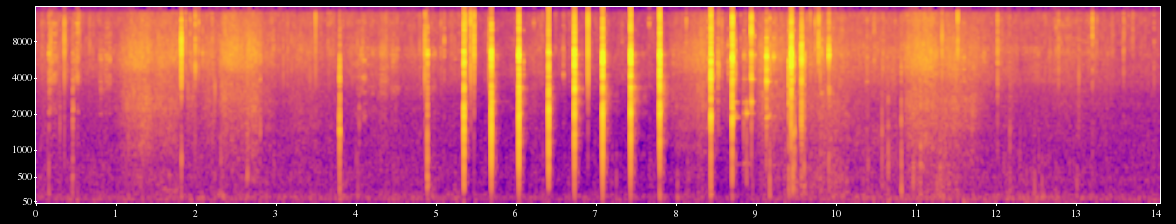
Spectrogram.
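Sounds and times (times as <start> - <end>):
firewood being chopped: 4.8 - 9.9.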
